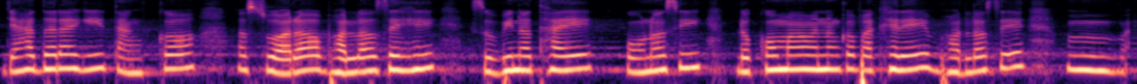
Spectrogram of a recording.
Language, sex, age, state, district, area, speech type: Odia, female, 18-30, Odisha, Dhenkanal, rural, spontaneous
